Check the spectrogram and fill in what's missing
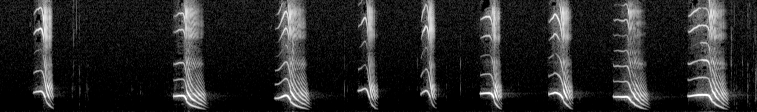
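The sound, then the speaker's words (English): A series of about nine imitated calf calls, each made as a two-part sound: short, high-pitched, nasal mews that slide sharply downward, spaced by brief pauses. The final call is slightly longer and louder, and there is no talking. “So I'll do a couple cow calls and then I'll do a calf call.”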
